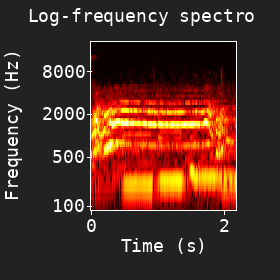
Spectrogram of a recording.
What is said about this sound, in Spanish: Solo se oye el aullido del coyote.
